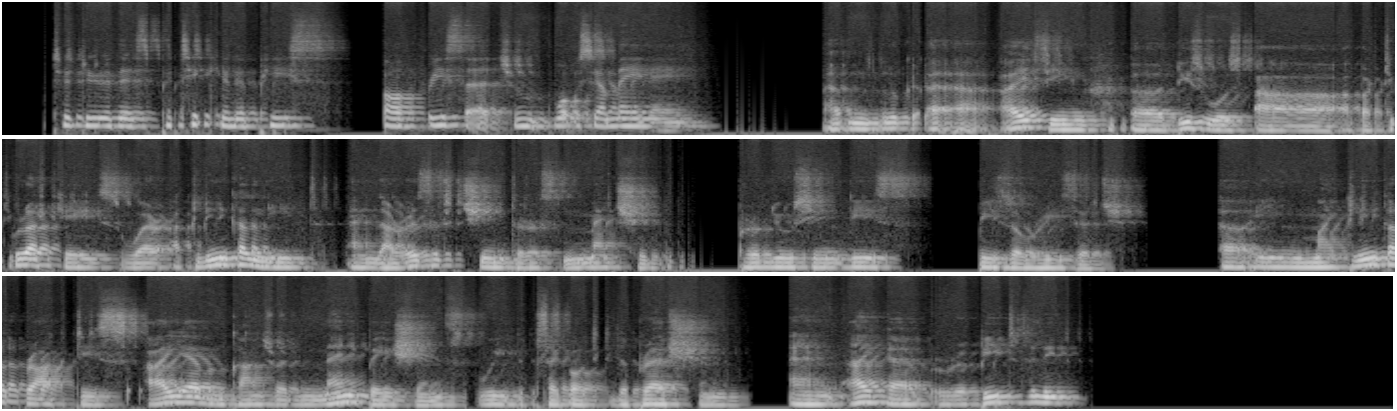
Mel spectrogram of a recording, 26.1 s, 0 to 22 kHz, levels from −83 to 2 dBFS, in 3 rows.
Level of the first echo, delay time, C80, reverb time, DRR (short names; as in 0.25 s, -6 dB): -7.0 dB, 77 ms, none, none, none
